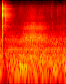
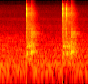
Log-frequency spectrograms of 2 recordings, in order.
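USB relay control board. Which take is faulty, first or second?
second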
